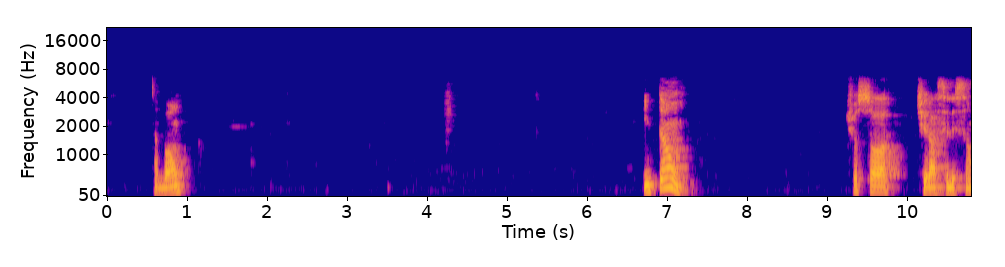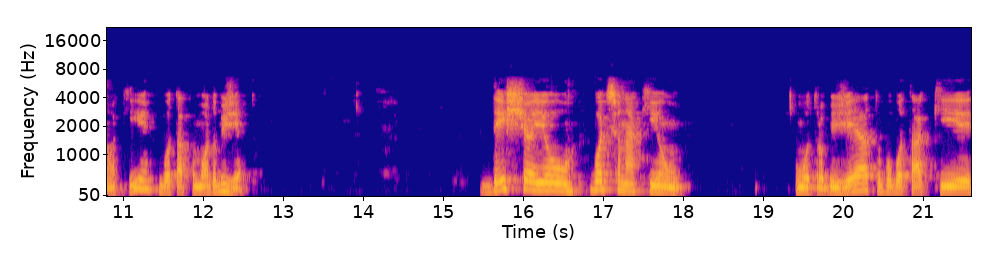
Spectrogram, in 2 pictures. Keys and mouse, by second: 4.2 a, 7.6-11.2 middle drag, 8.2 a, 10.6 a, 11.6-13.8 middle drag, 11.9 Tab, 15.3 middle click, 15.5-17.6 middle drag, 17.6 shift+a.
